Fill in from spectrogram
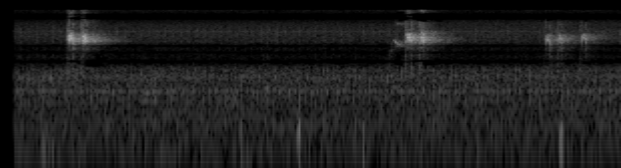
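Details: White wagtail of the lugens subspecies singing in a tree at Goryokaku Park: three bursts of very high, sharp double chirps spaced about a second apart over a steady low hum and faint ticking.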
